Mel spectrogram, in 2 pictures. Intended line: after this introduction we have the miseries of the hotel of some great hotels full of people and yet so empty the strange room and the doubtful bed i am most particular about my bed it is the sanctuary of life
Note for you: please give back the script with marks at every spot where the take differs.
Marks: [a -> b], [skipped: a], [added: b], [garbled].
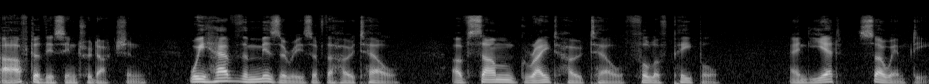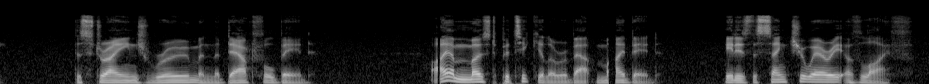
after this introduction we have the miseries of the hotel of some great [hotels -> hotel] full of people and yet so empty the strange room and the doubtful bed i am most particular about my bed it is the sanctuary of life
